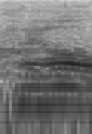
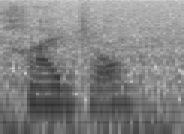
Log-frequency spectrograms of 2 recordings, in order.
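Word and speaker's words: Hyjal: I always pronounce it Mount Hyel, or Hygel. Mount Hyal was how I pronounced it originally, I think. Everybody says Hygel. I was putting the Spanish slant on it for some reason.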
